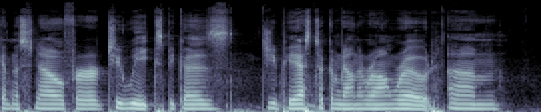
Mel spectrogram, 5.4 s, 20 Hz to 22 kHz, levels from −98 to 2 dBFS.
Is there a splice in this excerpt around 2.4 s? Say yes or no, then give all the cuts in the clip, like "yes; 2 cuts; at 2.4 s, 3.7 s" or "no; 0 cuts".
no; 1 cut; at 4.4 s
